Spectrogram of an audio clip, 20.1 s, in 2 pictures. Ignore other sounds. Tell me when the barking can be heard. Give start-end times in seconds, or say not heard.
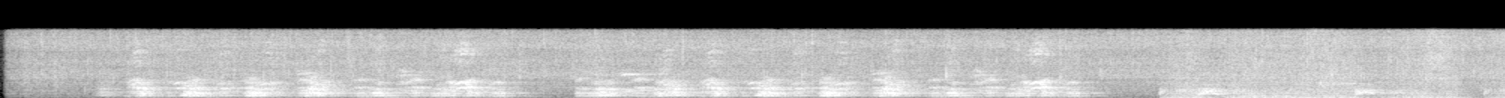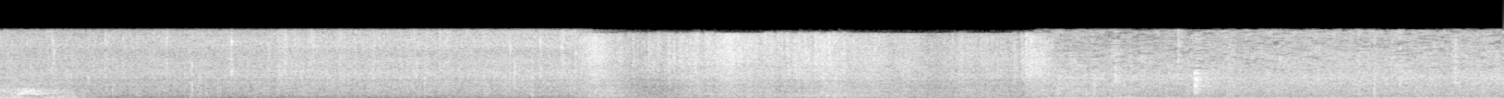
0.7-10.6.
